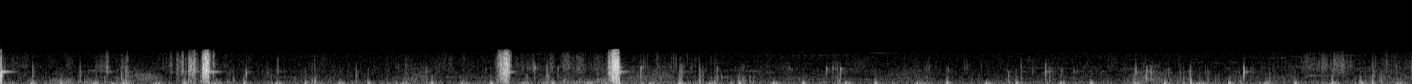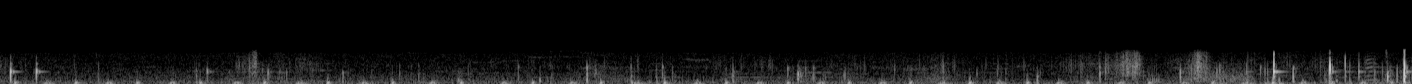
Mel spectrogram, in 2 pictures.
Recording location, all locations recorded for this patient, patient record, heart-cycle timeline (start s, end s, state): mitral valve (MV)
aortic valve (AV)+aortic valve (AV)+pulmonary valve (PV)+tricuspid valve (TV)+mitral valve (MV)
#Age: Child
#Sex: Female
#Height: 137.0 cm
#Weight: 32.1 kg
#Pregnancy status: False
#Murmur: Absent
#Murmur locations: nan
#Most audible location: nan
#Systolic murmur timing: nan
#Systolic murmur shape: nan
#Systolic murmur grading: nan
#Systolic murmur pitch: nan
#Systolic murmur quality: nan
#Diastolic murmur timing: nan
#Diastolic murmur shape: nan
#Diastolic murmur grading: nan
#Diastolic murmur pitch: nan
#Diastolic murmur quality: nan
#Outcome: Abnormal
#Campaign: 2014 screening campaign
0.00	0.10	S1
0.10	0.28	systole
0.28	0.38	S2
0.38	0.58	diastole
0.58	0.72	S1
0.72	0.90	systole
0.90	1.02	S2
1.02	1.20	diastole
1.20	1.34	S1
1.34	1.52	systole
1.52	1.62	S2
1.62	1.82	diastole
1.82	1.96	S1
1.96	2.02	systole
2.02	2.20	S2
2.20	2.42	diastole
2.42	2.54	S1
2.54	2.74	systole
2.74	2.86	S2
2.86	3.10	diastole
3.10	3.22	S1
3.22	3.38	systole
3.38	3.46	S2
3.46	3.66	diastole
3.66	3.78	S1
3.78	4.00	systole
4.00	4.10	S2
4.10	4.30	diastole
4.30	4.42	S1
4.42	4.62	systole
4.62	4.72	S2
4.72	4.98	diastole
4.98	5.16	S1
5.16	5.42	systole
5.42	5.58	S2
5.58	5.82	diastole
5.82	5.96	S1
5.96	6.08	systole
6.08	6.24	S2
6.24	6.46	diastole
6.46	6.58	S1
6.58	6.76	systole
6.76	6.88	S2
6.88	7.08	diastole
7.08	7.20	S1
7.20	7.36	systole
7.36	7.48	S2
7.48	7.72	diastole
7.72	7.84	S1
7.84	8.02	systole
8.02	8.12	S2
8.12	8.38	diastole
8.38	8.52	S1
8.52	8.74	systole
8.74	8.86	S2
8.86	9.14	diastole
9.14	9.26	S1
9.26	9.44	systole
9.44	9.56	S2
9.56	9.84	diastole
9.84	9.96	S1
9.96	10.14	systole
10.14	10.26	S2
10.26	10.54	diastole
10.54	10.68	S1
10.68	10.90	systole
10.90	11.02	S2
11.02	11.30	diastole
11.30	11.44	S1
11.44	11.62	systole
11.62	11.74	S2
11.74	11.98	diastole
11.98	12.10	S1
12.10	12.28	systole
12.28	12.40	S2
12.40	12.64	diastole
12.64	12.76	S1
12.76	12.94	systole
12.94	13.04	S2
13.04	13.28	diastole
13.28	13.40	S1
13.40	13.58	systole
13.58	13.70	S2
13.70	13.94	diastole
13.94	14.06	S1
14.06	14.22	systole
14.22	14.34	S2
14.34	14.56	diastole
14.56	14.68	S1
14.68	14.86	systole
14.86	14.96	S2
14.96	15.18	diastole
15.18	15.28	S1
15.28	15.46	systole
15.46	15.56	S2
15.56	15.80	diastole
15.80	15.92	S1
15.92	16.10	systole
16.10	16.20	S2
16.20	16.44	diastole
16.44	16.56	S1
16.56	16.74	systole
16.74	16.84	S2
16.84	17.08	diastole
17.08	17.20	S1
17.20	17.38	systole
17.38	17.48	S2
17.48	17.72	diastole
17.72	17.84	S1
17.84	18.04	systole
18.04	18.14	S2
18.14	18.40	diastole
18.40	18.52	S1
18.52	18.72	systole
18.72	18.84	S2
18.84	19.12	diastole
19.12	19.24	S1
19.24	19.44	systole
19.44	19.56	S2
19.56	19.80	diastole
19.80	19.92	S1
19.92	20.10	systole
20.10	20.20	S2
20.20	20.44	diastole
20.44	20.56	S1
20.56	20.74	systole
20.74	20.84	S2
20.84	21.08	diastole
21.08	21.18	S1
21.18	21.36	systole
21.36	21.46	S2
21.46	21.68	diastole
21.68	21.80	S1
21.80	21.98	systole
21.98	22.08	S2
22.08	22.30	diastole
22.30	22.42	S1
22.42	22.58	systole
22.58	22.68	S2
22.68	22.92	diastole
22.92	23.02	S1
23.02	23.20	systole
23.20	23.30	S2
23.30	23.50	diastole
23.50	23.62	S1
23.62	23.80	systole
23.80	23.90	S2
23.90	24.10	diastole
24.10	24.20	S1
24.20	24.38	systole
24.38	24.48	S2
24.48	24.70	diastole
24.70	24.80	S1
24.80	24.98	systole
24.98	25.08	S2
25.08	25.30	diastole
25.30	25.42	S1
25.42	25.60	systole
25.60	25.72	S2
25.72	25.96	diastole
25.96	26.06	S1
26.06	26.22	systole
26.22	26.32	S2
26.32	26.54	diastole
26.54	26.66	S1
26.66	26.82	systole
26.82	26.94	S2
26.94	27.12	diastole
27.12	27.22	S1
27.22	27.40	systole
27.40	27.52	S2
27.52	27.74	diastole
27.74	27.90	S1
27.90	28.12	systole
28.12	28.24	S2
